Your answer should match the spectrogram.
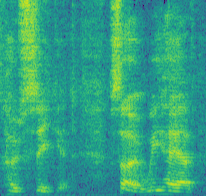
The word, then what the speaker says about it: cosecant: is cosecant um actually from what I can gather that is the proper way of pronouncing that I don't think it's coant uh I think it's just cosecant so we have S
